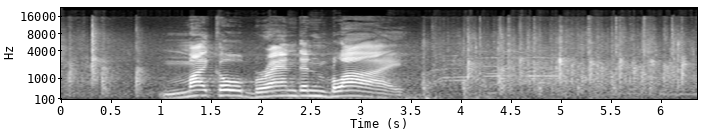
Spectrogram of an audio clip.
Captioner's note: audience claps and cheers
